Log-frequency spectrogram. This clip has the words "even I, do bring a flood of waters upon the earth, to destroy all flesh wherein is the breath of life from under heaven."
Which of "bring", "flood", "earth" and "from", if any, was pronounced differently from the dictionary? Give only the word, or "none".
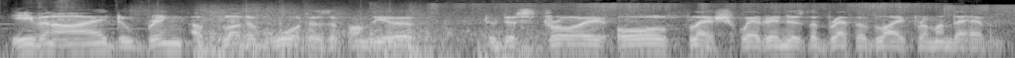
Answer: none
